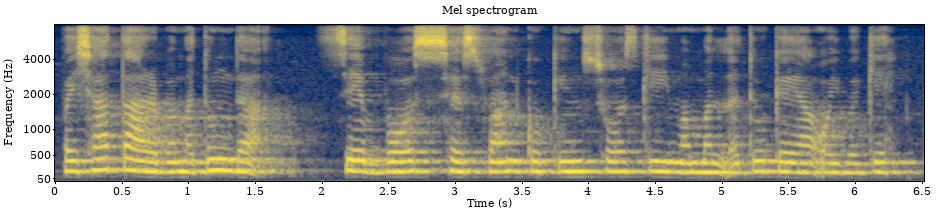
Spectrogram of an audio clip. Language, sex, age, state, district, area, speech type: Manipuri, female, 45-60, Manipur, Kakching, rural, read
